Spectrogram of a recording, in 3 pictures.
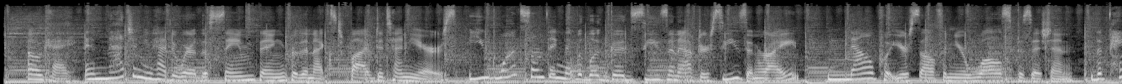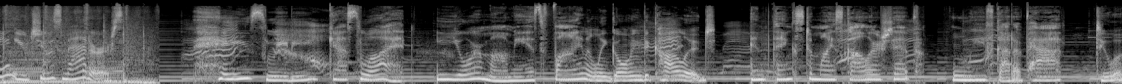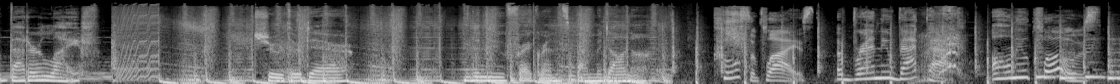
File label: Voiceovers Samples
